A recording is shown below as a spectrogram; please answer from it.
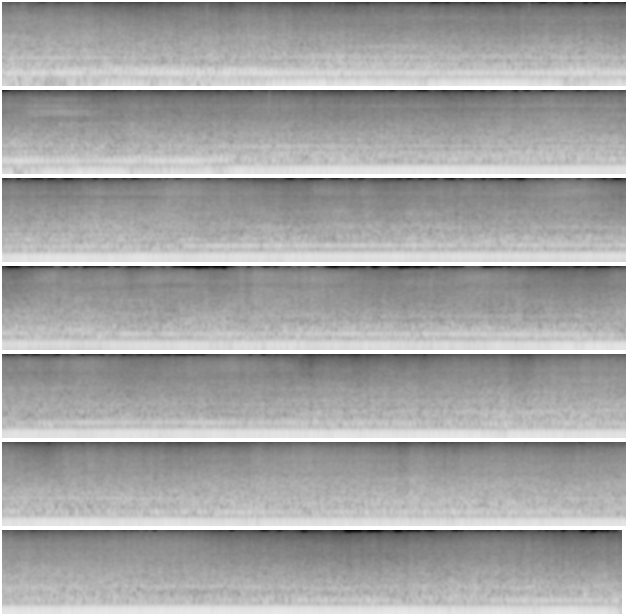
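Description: Motorboat engine running steadily, with wind and rushing water around it; the engine note steps up slightly about six seconds in.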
